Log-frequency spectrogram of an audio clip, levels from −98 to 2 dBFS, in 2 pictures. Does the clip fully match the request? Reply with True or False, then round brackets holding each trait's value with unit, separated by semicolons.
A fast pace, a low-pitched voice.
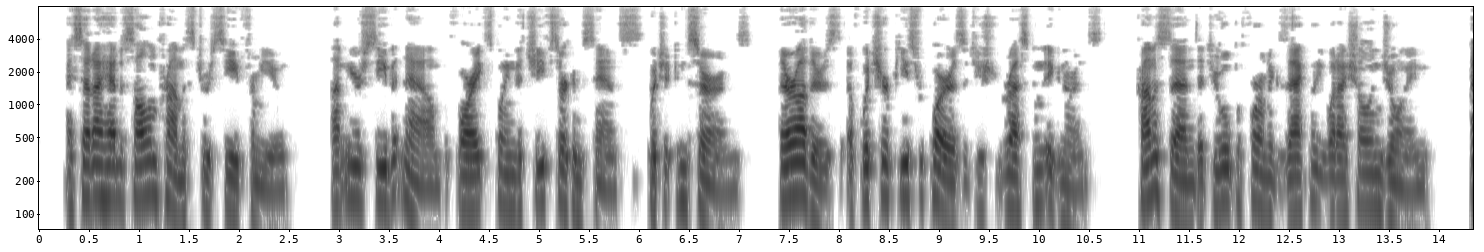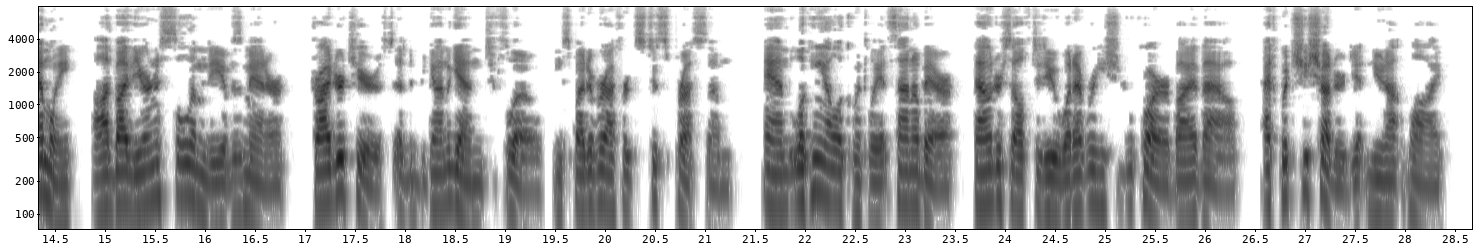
True (210 wpm; 115 Hz)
